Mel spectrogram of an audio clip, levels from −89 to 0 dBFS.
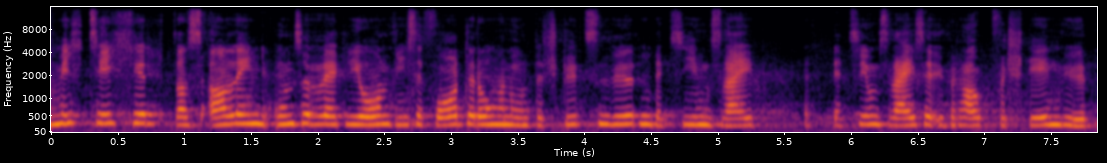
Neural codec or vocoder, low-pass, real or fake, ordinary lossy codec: codec, 44.1 kHz, 3.4 kbps, Pupu-Codec; 14.4 kHz; fake; AAC, 96 kbps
